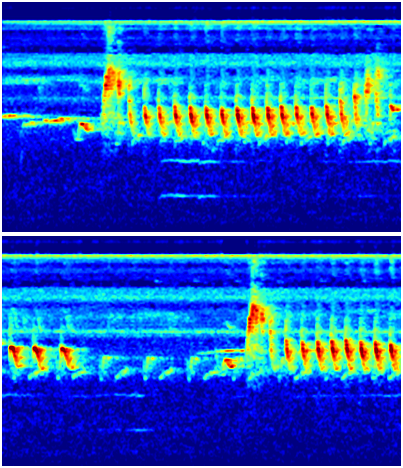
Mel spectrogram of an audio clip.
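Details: Cream-vented bulbul calls in the Borneo forest, heard while luring birds: three bursts of rapid, bright chattering notes repeated about three times a second, each burst opening with a sharp high note, over a faint insect hum.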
